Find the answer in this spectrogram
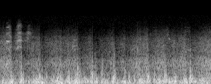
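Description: Wind noise on the microphone, with a few short seagull calls near the start.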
